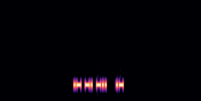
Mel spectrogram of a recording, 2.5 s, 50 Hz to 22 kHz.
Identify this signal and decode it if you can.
Morse code, heard as a keyed tone, about 69 wpm, 690 Hz. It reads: AND A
